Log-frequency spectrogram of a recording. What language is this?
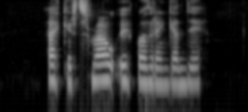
Icelandic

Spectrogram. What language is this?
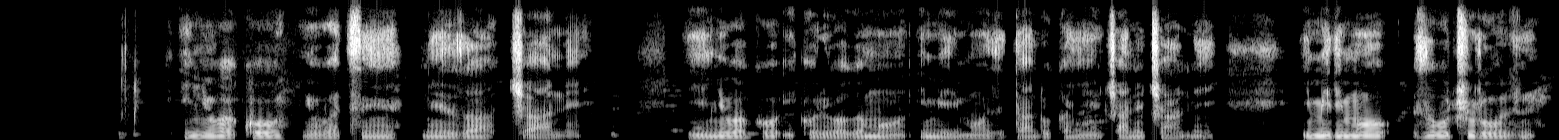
Kinyarwanda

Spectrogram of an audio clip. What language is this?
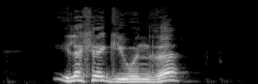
Kabyle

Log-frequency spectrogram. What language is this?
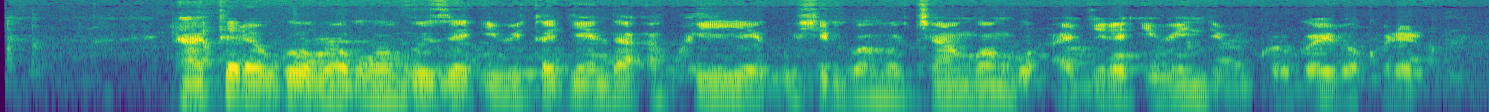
Kinyarwanda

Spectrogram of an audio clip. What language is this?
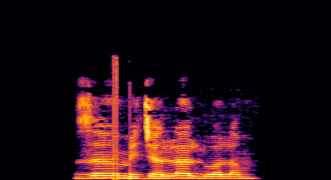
Pashto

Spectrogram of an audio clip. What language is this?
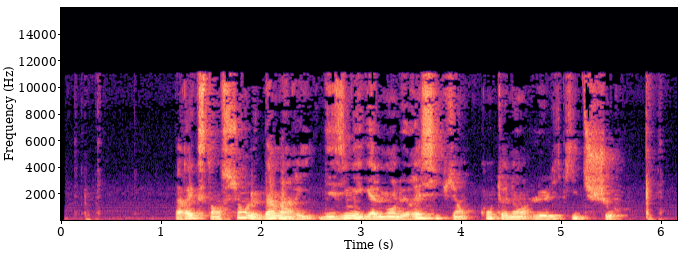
French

